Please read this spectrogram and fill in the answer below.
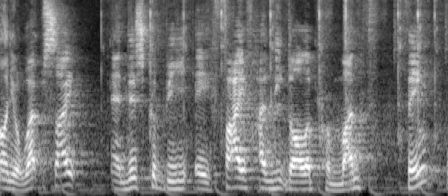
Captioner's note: tapping marker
